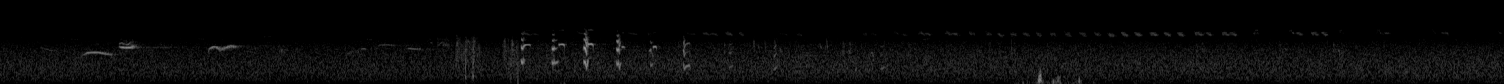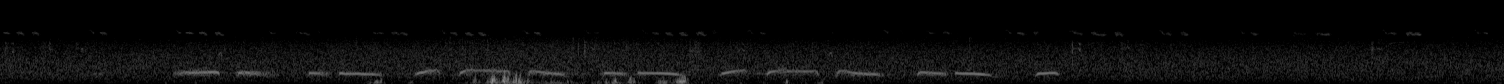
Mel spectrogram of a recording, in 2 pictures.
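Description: Wild birds calling: a few short chirps, then a short series of loud calls, followed by a long run of rapid high-pitched notes. In the middle a slower series of low, down-bending notes repeats for several seconds.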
